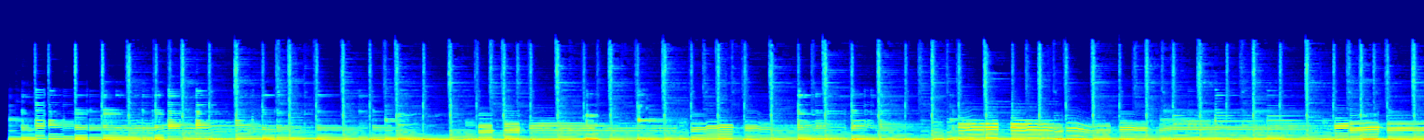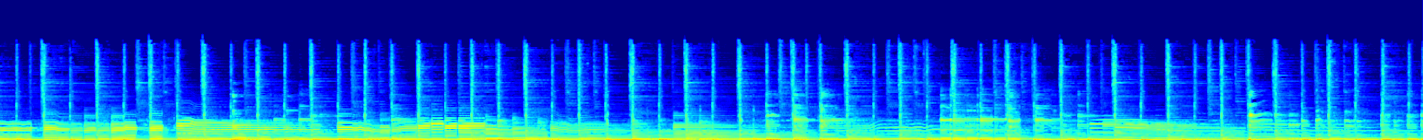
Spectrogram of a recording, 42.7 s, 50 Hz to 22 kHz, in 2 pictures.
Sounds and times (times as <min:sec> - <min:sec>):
Guitar: 0:00.0 - 0:42.7.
